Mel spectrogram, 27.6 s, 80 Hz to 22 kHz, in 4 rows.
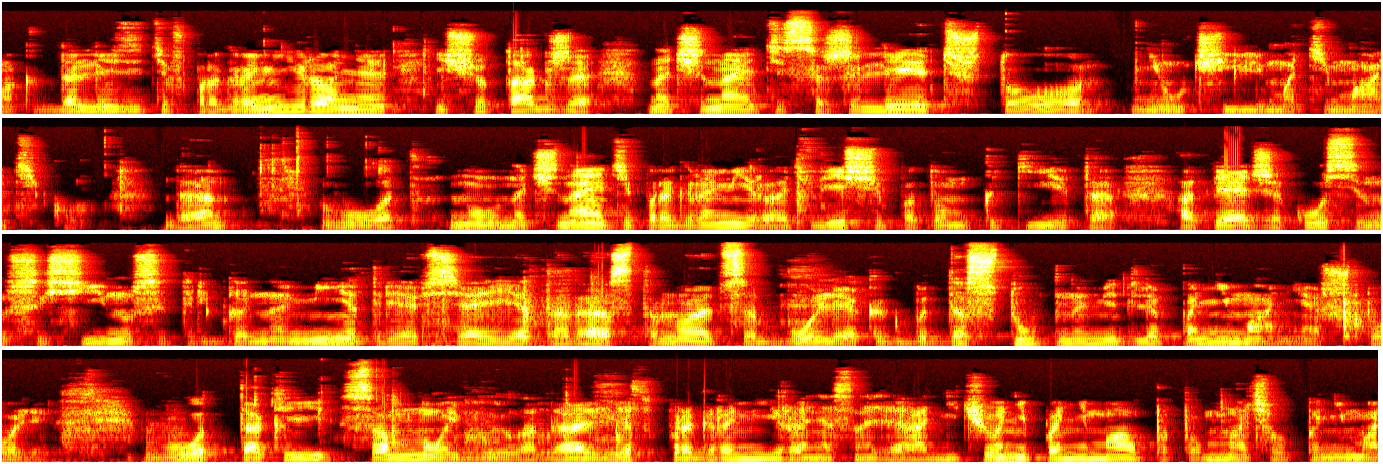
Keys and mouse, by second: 0.9 d, 1.3 middle click, 2.0 d, 2.6 d, 2.6 KP_7, 4.6 d, 5.0-7.4 right drag, 7.4 d, 8.5 shift+middle click, 22.3 shift+middle click.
